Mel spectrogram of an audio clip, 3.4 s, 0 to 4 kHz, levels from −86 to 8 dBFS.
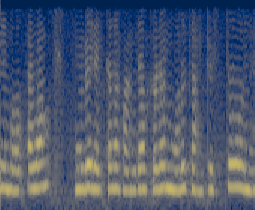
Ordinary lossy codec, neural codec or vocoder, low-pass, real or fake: none; codec, 16 kHz, 1 kbps, FreqCodec, smaller model; 3.6 kHz; fake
